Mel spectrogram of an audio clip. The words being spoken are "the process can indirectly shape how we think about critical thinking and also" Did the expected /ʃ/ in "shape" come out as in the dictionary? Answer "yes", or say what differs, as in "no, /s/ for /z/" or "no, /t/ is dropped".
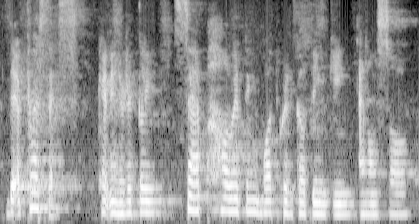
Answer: no, /s/ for /ʃ/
